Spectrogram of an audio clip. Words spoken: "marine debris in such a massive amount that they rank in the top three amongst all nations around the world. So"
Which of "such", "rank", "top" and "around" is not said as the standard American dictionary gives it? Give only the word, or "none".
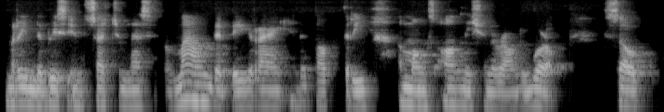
rank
